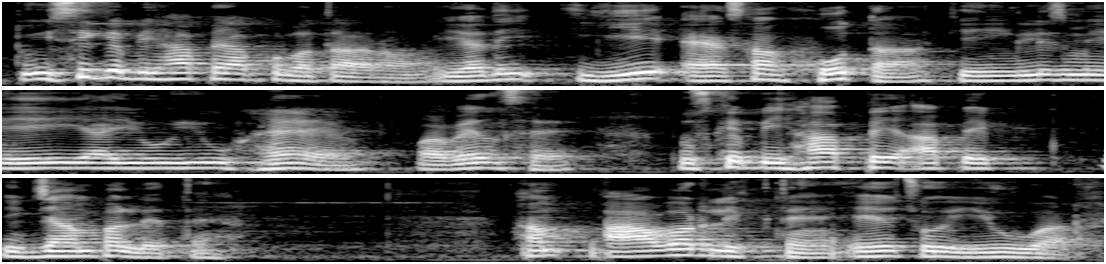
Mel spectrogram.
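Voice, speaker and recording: A man's voice: medium pitch, normal speed, darkish tone, echoey room. A man giving a casual grammar lesson, chatty and repetitive as he drills examples. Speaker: English grammar teacher.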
